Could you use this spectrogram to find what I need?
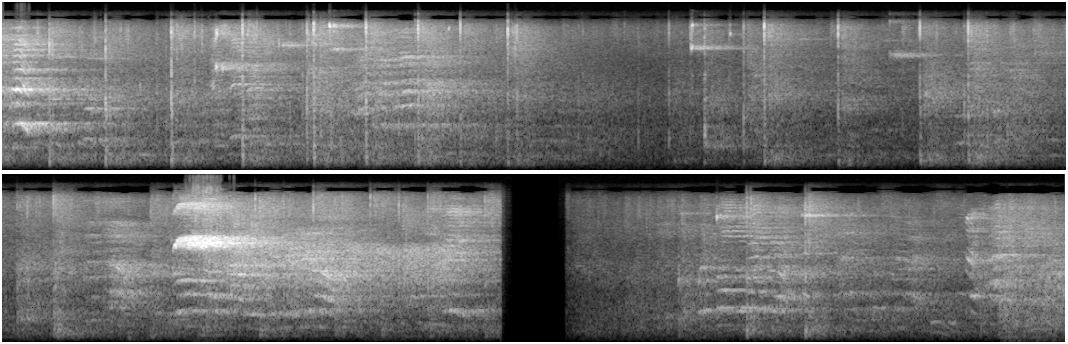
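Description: Sneakers squeak sharply on the floor.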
